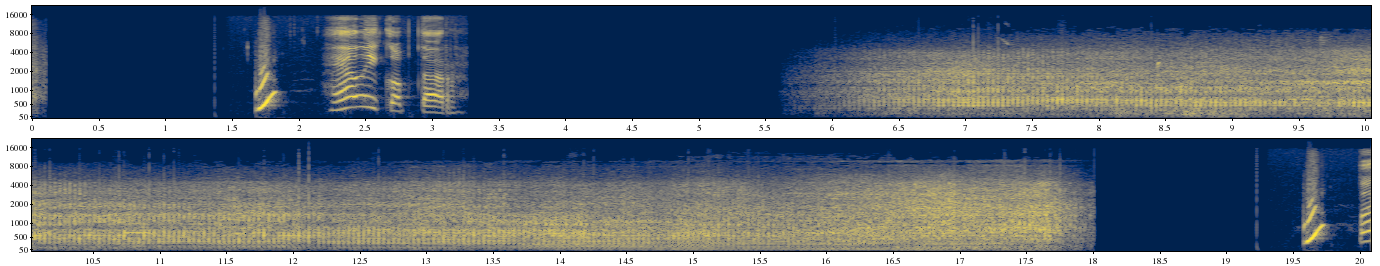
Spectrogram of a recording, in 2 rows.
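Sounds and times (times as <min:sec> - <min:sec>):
helicopter turbine and rotor drone: 0:05.6 - 0:18.0.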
